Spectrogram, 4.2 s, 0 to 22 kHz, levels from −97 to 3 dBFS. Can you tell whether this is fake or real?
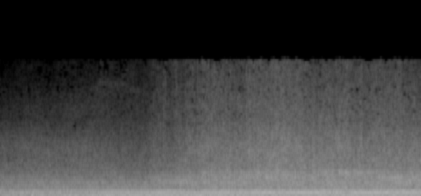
real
